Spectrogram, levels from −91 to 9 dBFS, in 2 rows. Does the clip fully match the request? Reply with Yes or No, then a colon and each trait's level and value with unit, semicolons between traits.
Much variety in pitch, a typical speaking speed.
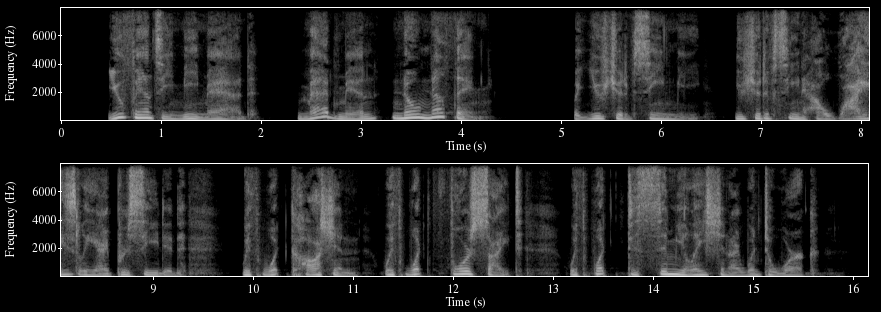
No: wide, 6.0 semitones; slow, 115 wpm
